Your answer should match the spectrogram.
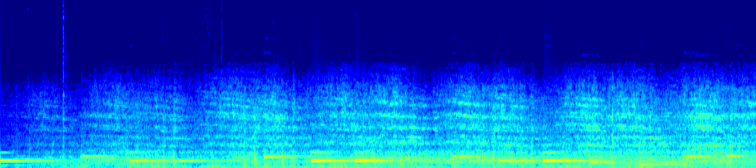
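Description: A slow, sparse piano melody of single held notes, a new one every second or so, over a steady, noisy ambience.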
